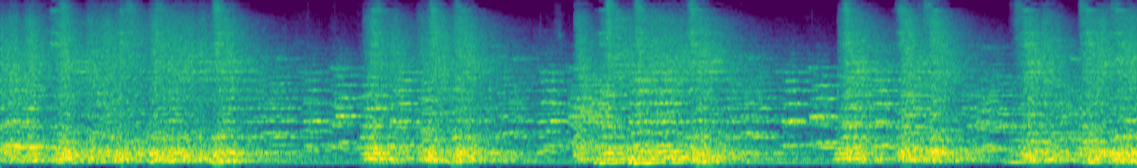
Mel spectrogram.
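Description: School band playing a piece with brass and percussion, with several sharp percussion strikes between sustained phrases.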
